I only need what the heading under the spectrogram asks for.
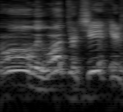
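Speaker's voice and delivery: very high, very loud, exaggerated Mexican accent. Acting out a group of kids in a bit, dated 70s-80s mexican accent. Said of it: "70s and 80s Mexican accent you could have done".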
